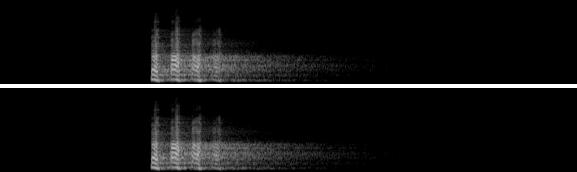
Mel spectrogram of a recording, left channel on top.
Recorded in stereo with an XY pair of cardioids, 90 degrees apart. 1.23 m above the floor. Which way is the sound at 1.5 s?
5° left.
